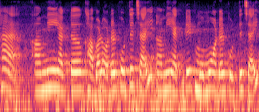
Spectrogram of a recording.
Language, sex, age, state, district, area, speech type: Bengali, female, 18-30, West Bengal, Kolkata, urban, spontaneous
